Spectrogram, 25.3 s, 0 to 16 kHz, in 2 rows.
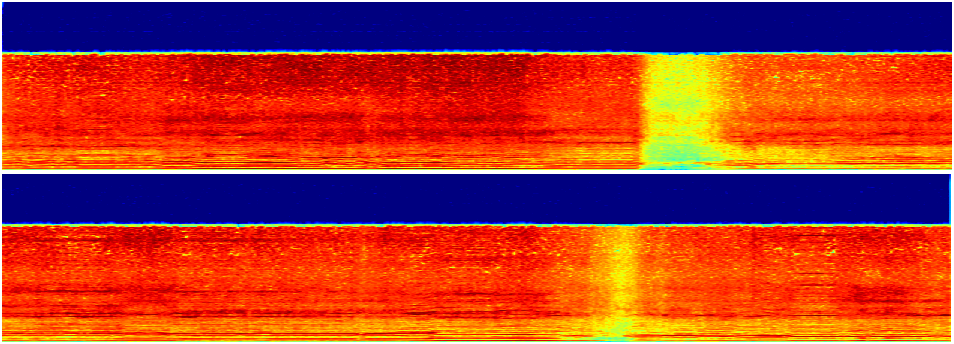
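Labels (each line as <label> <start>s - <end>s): An engine is running loudly. 0.0s - 8.5s
An engine is switched on and off. 7.8s - 11.1s
An engine makes noises with irregular loudness and pitch. 10.0s - 20.1s
An engine is switched on and off. 19.6s - 22.2s
An engine is running with irregular loudness and pitch. 21.7s - 25.3s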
